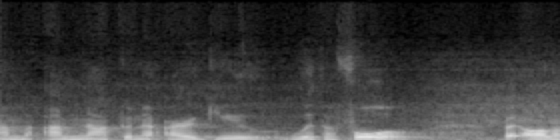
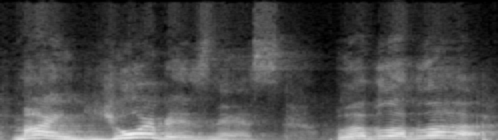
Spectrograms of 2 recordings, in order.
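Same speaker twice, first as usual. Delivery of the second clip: mock indignant retort, pitched up; negative foreigner; 6 semitones higher, 5 dB louder than usual. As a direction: imitate a rude foreigner snapping back, high and loud. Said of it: "a negative foreigner would be like".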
